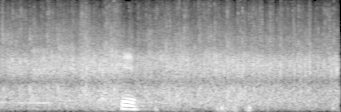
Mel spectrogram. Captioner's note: applause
